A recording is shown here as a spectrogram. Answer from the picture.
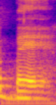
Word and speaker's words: Barr: A gente pronuncia Be, né? Então é corpúsculo de Be.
